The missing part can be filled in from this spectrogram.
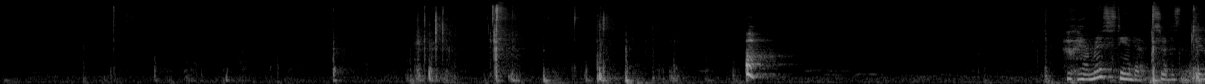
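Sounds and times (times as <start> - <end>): slime squished by hand: 4.2 - 6.6.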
